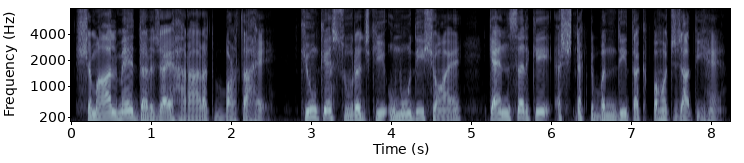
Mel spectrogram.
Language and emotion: Urdu, neutral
